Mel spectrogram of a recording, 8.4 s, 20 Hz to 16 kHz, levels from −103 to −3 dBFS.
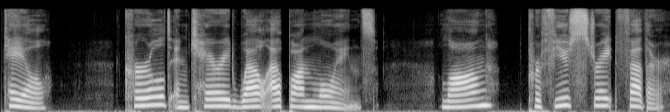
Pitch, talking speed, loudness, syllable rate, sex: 205 Hz, 80 wpm, -18 LUFS, 2.7 syllables/s, female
